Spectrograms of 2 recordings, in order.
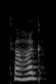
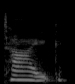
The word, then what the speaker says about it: Tig: to pronounce that, because if I didn't know how this was pronounced, I would be like, Tad Hag? Tag. It's Tig, as in tiger.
